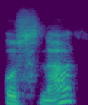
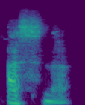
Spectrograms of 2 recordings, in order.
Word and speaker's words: Asnat: qui est courant mais que les gens ont l'habitude de prononcer Osnat et ben c'est aussi une erreur il faut dire Asnat vaenlo est Asnat bat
